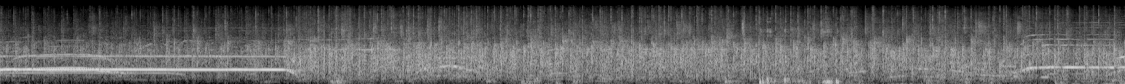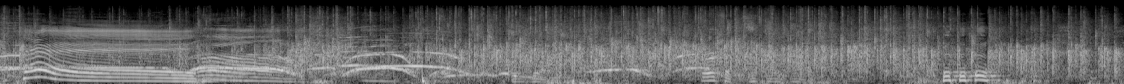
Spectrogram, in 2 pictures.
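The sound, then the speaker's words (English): A studio audience applauds as three show guests are introduced, loud and sustained throughout, with whoops and cheering voices swelling through the middle before the clapping carries on to the end. “Please give a big warm welcome to Melissa Staden, Ken Reed, and Scott Thompson.”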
